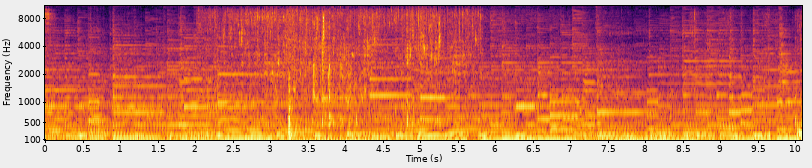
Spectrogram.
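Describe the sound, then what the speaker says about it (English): Tap water pours steadily into a stock pot over vegetables for homemade vegetable stock, a continuous close splashing gush with a small clunk partway through, running alone without speech. "I'm going to be adding about 8 cups of water, just so that it covers all the vegetables"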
